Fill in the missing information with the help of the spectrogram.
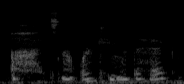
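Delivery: hushed annoyed whisper; frustrated whisper. Real, not acted. Girl whose piercing gun jams, frustrated whisper. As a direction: whisper it, puzzled.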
